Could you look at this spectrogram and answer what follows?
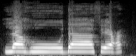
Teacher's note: کلمت لہو میں ہا پہ الٹا پیش ہے، تو یہاں حکم ہے مد صلہ صغرا. ہم اپنی آواز 2 مد کے برابر لمبی کریں گے.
